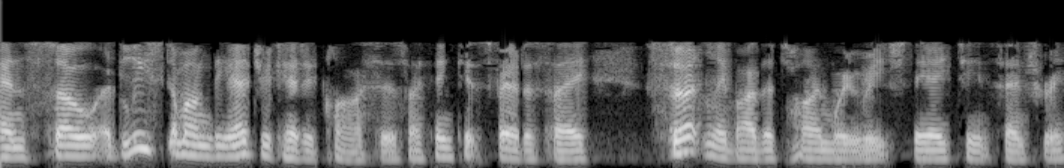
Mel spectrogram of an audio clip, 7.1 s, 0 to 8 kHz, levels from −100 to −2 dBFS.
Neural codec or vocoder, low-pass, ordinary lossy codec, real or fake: none; 7.2 kHz; AAC, 16 kbps; real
